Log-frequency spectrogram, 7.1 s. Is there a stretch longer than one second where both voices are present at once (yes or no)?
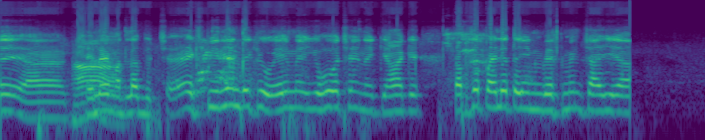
yes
